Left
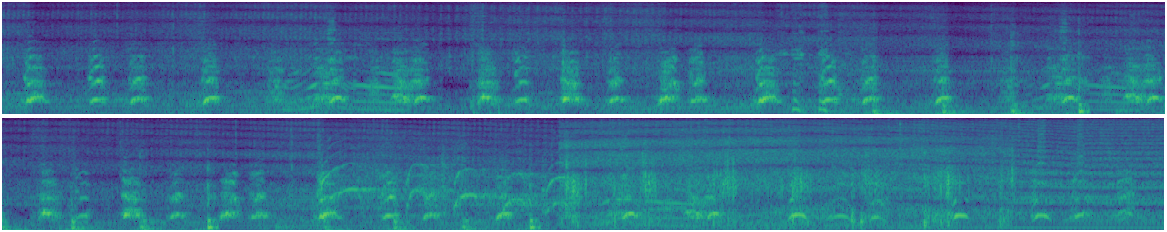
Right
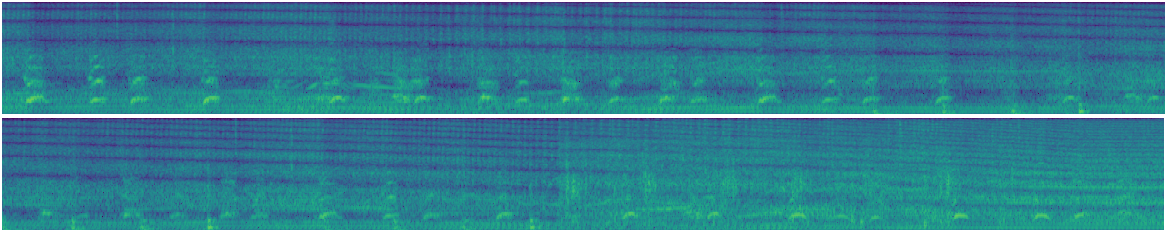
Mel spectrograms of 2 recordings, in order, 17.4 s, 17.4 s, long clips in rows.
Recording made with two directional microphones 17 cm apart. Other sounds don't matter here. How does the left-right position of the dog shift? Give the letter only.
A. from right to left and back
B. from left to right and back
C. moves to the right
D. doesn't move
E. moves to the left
A.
